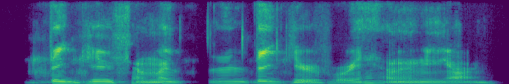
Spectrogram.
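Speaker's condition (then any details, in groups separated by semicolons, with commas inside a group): Cerebral palsy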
